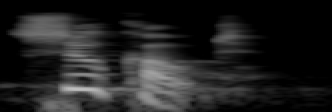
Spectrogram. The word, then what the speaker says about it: Sukkot: And the word in Hebrew is Sukkot. And I hope I'm pronouncing that right, because your pastor took Hebrew, right? This summer, you did it. So is that the correct pronunciation, Dr. Pennington? Glad to hear it.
